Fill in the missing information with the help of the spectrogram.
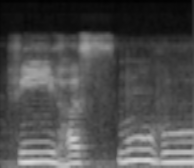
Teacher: بہت لمبا نہیں کرنا، بس الف مدہ کاؤنٹ کرنا ہے، اور ملا کے پڑھیں گے تو پھر سین پر سیٹی کی آواز آئے گی ، ہمز کرنا ہے، فی حسمہ، ہو میں مد صلہ صغریٰ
